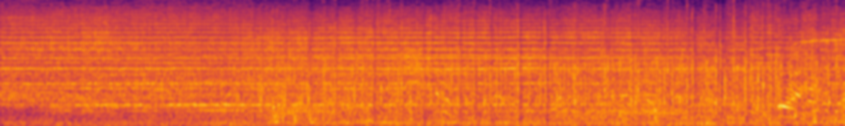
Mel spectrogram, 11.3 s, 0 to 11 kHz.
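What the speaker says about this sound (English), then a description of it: "Listen to this crowd." Racetrack crowd at a 2003 Champ Car race roars and cheers continuously, a dense, loud wash of massed voices and noise sustained throughout with no pauses, heard without clear speech on top.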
